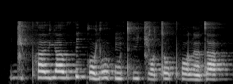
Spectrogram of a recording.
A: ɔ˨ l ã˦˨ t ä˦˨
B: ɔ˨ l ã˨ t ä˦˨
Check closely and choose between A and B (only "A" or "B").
B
